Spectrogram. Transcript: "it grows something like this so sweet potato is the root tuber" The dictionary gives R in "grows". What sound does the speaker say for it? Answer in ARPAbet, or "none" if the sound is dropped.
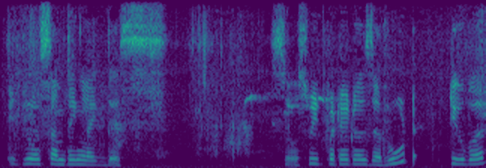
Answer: none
